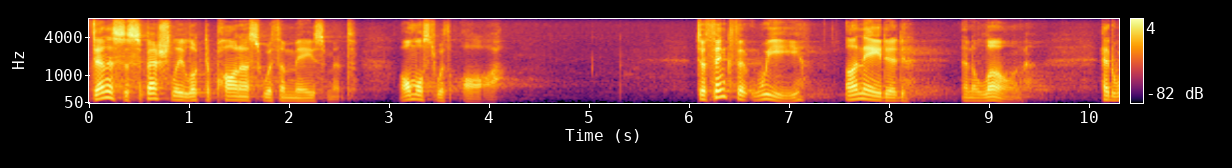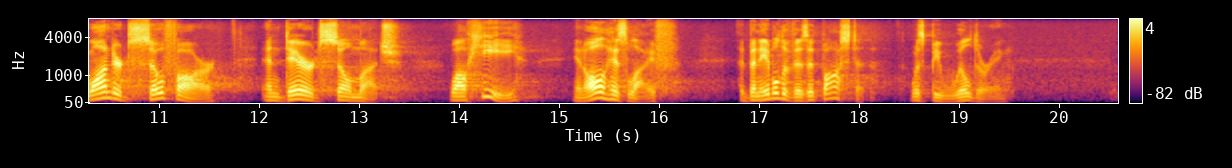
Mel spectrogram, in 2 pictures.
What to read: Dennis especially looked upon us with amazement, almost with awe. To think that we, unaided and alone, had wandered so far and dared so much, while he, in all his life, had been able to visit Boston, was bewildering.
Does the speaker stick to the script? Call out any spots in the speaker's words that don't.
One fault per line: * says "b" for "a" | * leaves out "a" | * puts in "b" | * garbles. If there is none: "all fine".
all fine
